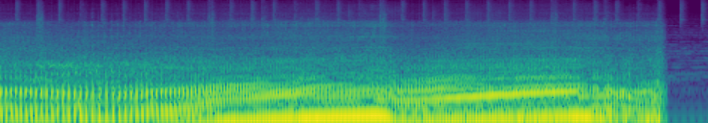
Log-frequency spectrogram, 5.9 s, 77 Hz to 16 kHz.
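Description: Hawk 250 dirt bike's single-cylinder four-stroke engine accelerating hard, with the pitch climbing, dropping at an upshift about three seconds in, then climbing again in the next gear. The sound cuts off abruptly near the end.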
